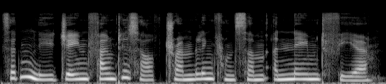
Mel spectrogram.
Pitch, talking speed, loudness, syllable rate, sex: 235 Hz, 140 wpm, -15 LUFS, 4.1 syllables/s, female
